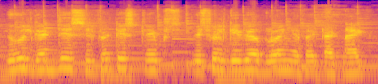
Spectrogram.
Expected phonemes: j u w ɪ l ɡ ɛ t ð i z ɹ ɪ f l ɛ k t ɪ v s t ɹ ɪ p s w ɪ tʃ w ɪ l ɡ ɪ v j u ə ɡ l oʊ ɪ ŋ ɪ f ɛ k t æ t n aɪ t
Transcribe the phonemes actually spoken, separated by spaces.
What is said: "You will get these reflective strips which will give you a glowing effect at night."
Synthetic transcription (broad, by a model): j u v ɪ l ɡ ɛ t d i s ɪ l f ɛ t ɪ s t ɹ ɪ p s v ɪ tʃ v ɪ l ɡ ɪ v j u ə ɡ l oʊ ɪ ŋ ɪ f ɛ k t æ t n aɪ t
